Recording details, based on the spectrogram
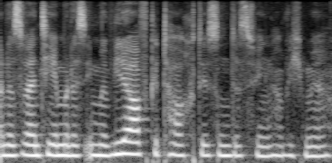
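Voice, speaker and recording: This woman has a dark, mellow tone at medium pitch. Her intonation is monotone and flat. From Austria, Lower Austria (Kirchau). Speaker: social anthropologist. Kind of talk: interview. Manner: hesitant, frequent fillers.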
